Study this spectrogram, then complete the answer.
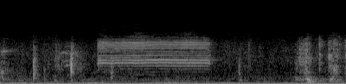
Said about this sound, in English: Which house is Bob's? The one with the for sale sign. I'll ring the bell.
